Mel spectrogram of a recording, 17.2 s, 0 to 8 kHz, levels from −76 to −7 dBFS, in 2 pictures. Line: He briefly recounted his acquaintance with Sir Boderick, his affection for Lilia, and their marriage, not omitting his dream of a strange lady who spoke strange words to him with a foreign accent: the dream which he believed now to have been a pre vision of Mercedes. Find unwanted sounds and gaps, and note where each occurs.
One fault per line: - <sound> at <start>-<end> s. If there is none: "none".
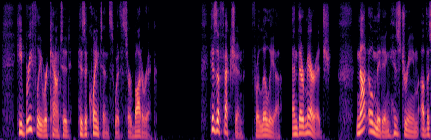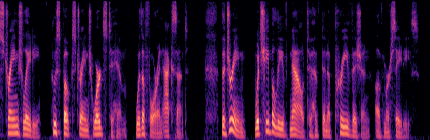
none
